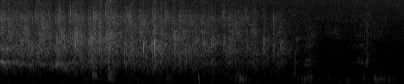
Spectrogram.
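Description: An audience gives applause for the final presenters at a care-focused leadership event, a dense burst of clapping that fades over the last seconds as voices and footsteps emerge.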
